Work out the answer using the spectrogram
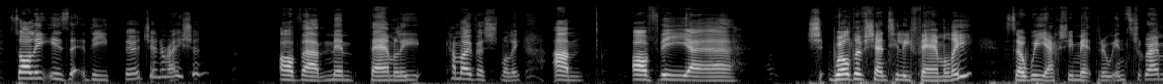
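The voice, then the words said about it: Speaks with a noticeable accent. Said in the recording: “Everything sounds funny with my accent.”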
